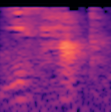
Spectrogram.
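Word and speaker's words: Yishak (יצחק): Yeah, and so the word, you know, Yitzhak in Hebrew should be pronounced Yishak.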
